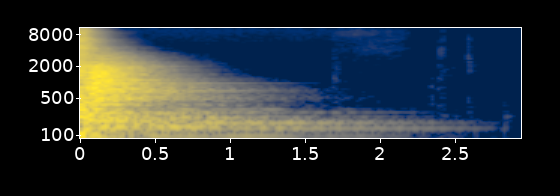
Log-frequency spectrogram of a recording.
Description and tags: Plat mŽtallique gong f 2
